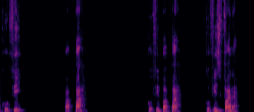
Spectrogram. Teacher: This is a typical automatic downstep where the low tone causing the downstep is evident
